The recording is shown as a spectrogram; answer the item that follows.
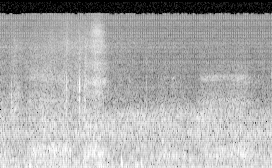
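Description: Quiet outdoor background, close to silence, with a faint click about a second in and a faint steady high tone in the last second.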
